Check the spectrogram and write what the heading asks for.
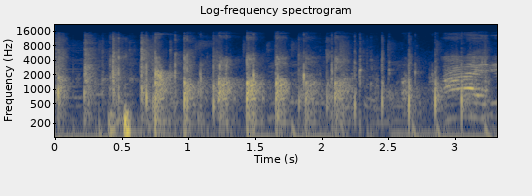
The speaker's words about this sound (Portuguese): eu quero uma salva de palmas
